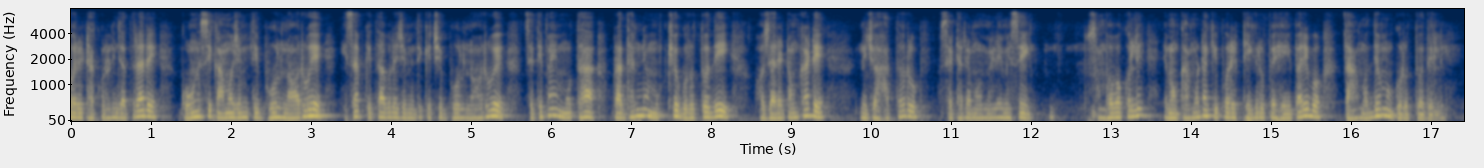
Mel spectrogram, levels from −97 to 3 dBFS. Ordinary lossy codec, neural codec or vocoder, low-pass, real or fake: none; none; 7.2 kHz; real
